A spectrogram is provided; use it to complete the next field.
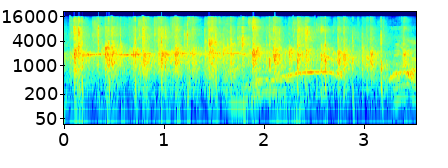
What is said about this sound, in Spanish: Felicitaciones, papi. De verdad, un aplauso para gente, de verdad.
